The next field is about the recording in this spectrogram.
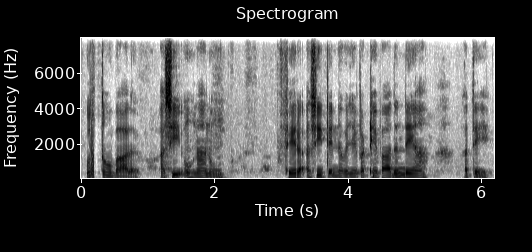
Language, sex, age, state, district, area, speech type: Punjabi, male, 18-30, Punjab, Shaheed Bhagat Singh Nagar, rural, spontaneous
